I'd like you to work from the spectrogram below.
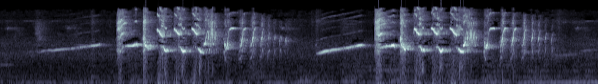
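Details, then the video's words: White-rumped shama singing to rouse caged birds: a smooth rising whistle leads into a fast, loud tumble of sharp chattering notes. The whole phrase repeats twice. "tiếng chích chòe lửa hót dùng kích chim căng lửa hiệu quả"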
